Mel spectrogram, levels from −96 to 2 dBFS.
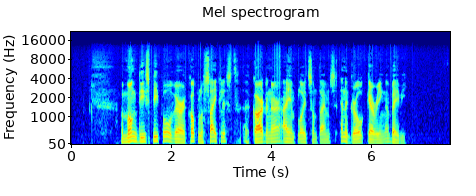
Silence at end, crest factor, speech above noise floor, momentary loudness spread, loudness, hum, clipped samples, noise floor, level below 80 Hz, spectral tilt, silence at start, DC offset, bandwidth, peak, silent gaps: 0.9 s; 24 dB; 40 dB; 15 LU; -29 LUFS; none; under 0.1%; -69 dBFS; -66 dBFS; -4 dB/octave; 0.4 s; under 0.1%; 15 kHz; -8 dBFS; none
